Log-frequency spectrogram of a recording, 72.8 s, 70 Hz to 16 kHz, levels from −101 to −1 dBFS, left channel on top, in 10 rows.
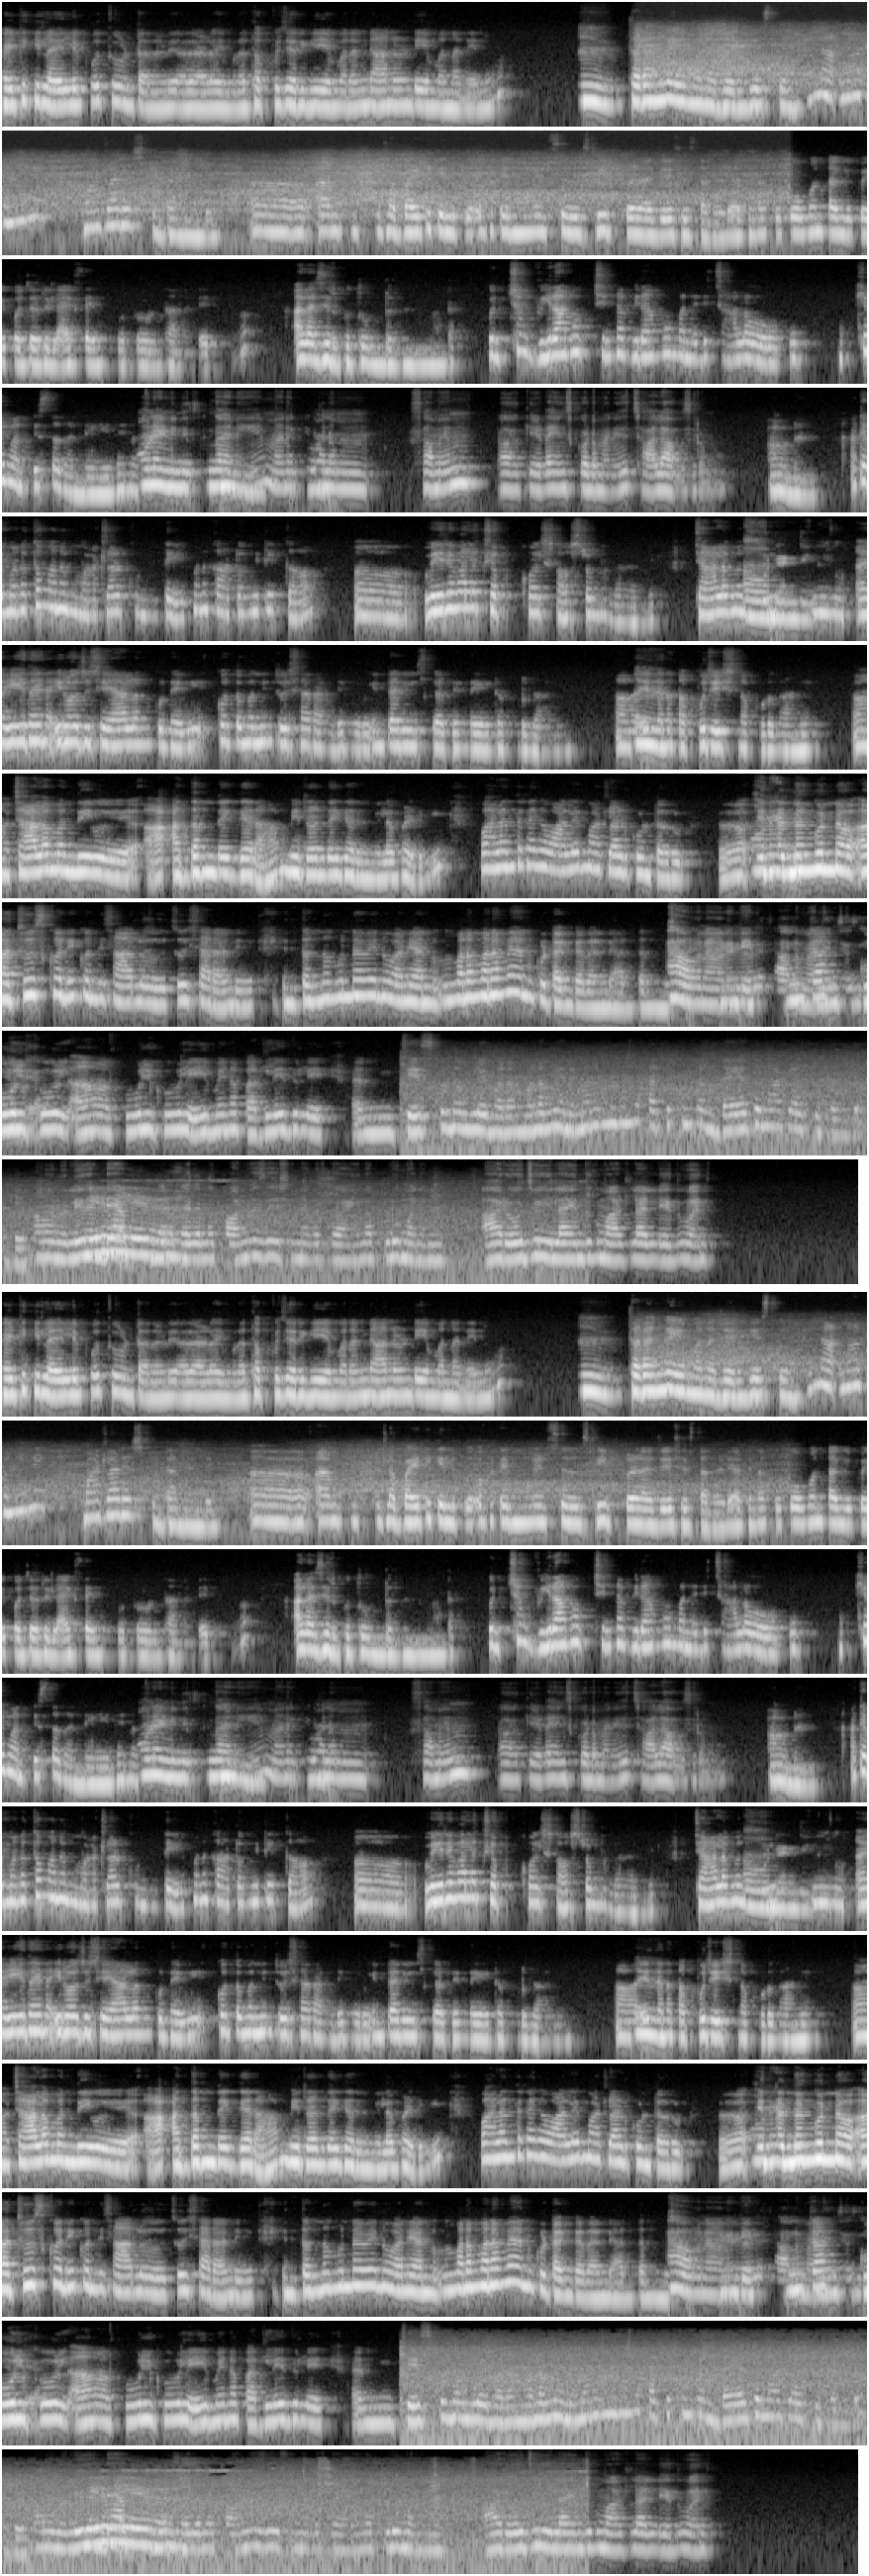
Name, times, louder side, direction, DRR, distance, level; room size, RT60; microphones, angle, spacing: voice 1, 0.0-4.2 5.3-7.7 8.0-10.1 10.4-16.3 17.0-18.4 18.7-21.3 21.8-23.0 23.7-24.1 24.4-24.6 28.3-28.7 29.1-31.8 32.1-34.6 35.0-35.7 36.0-41.2 41.6-43.3 43.6-47.4 47.7-49.4 49.7-56.6 57.0-57.3 57.6-57.9 58.2-61.0 61.2-65.9 66.2-67.1, right 1 dB, 15° right, 0.5 m, -21 dB
voice 2, 4.9-5.2 23.0-24.9 25.4-27.9 35.4-36.0 41.7-42.1 50.0-50.4 56.6-58.6 65.8-69.3 69.6-71.5, left 1 dB, 20° left, 0.9 m, -23 dB
Aircraft, 5.3-13.9, left 5 dB, 50° left, 0.8 m, -35 dB
sound 1, 61.6-70.5, right 7 dB, 70° right, 0.5 m, -34 dB
10.5 x 9.4 x 2.3 m
head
